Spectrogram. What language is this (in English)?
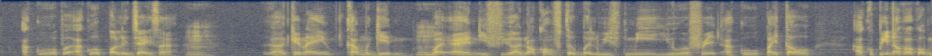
Malay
